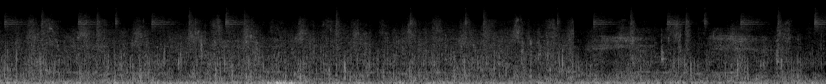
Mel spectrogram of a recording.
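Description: Footsteps in loose sand, a run of short irregular scuffs, over a low rumble, with one louder low thump near the three-second mark.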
